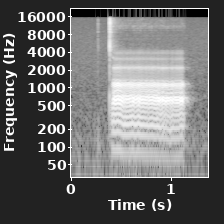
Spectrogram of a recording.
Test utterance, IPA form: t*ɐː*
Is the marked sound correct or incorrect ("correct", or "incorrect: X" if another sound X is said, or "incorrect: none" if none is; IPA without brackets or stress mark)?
incorrect: aː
